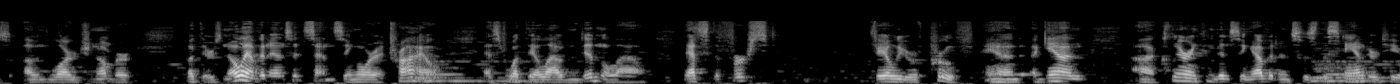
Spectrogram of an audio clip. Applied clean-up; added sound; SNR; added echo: classical method Wiener filter.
